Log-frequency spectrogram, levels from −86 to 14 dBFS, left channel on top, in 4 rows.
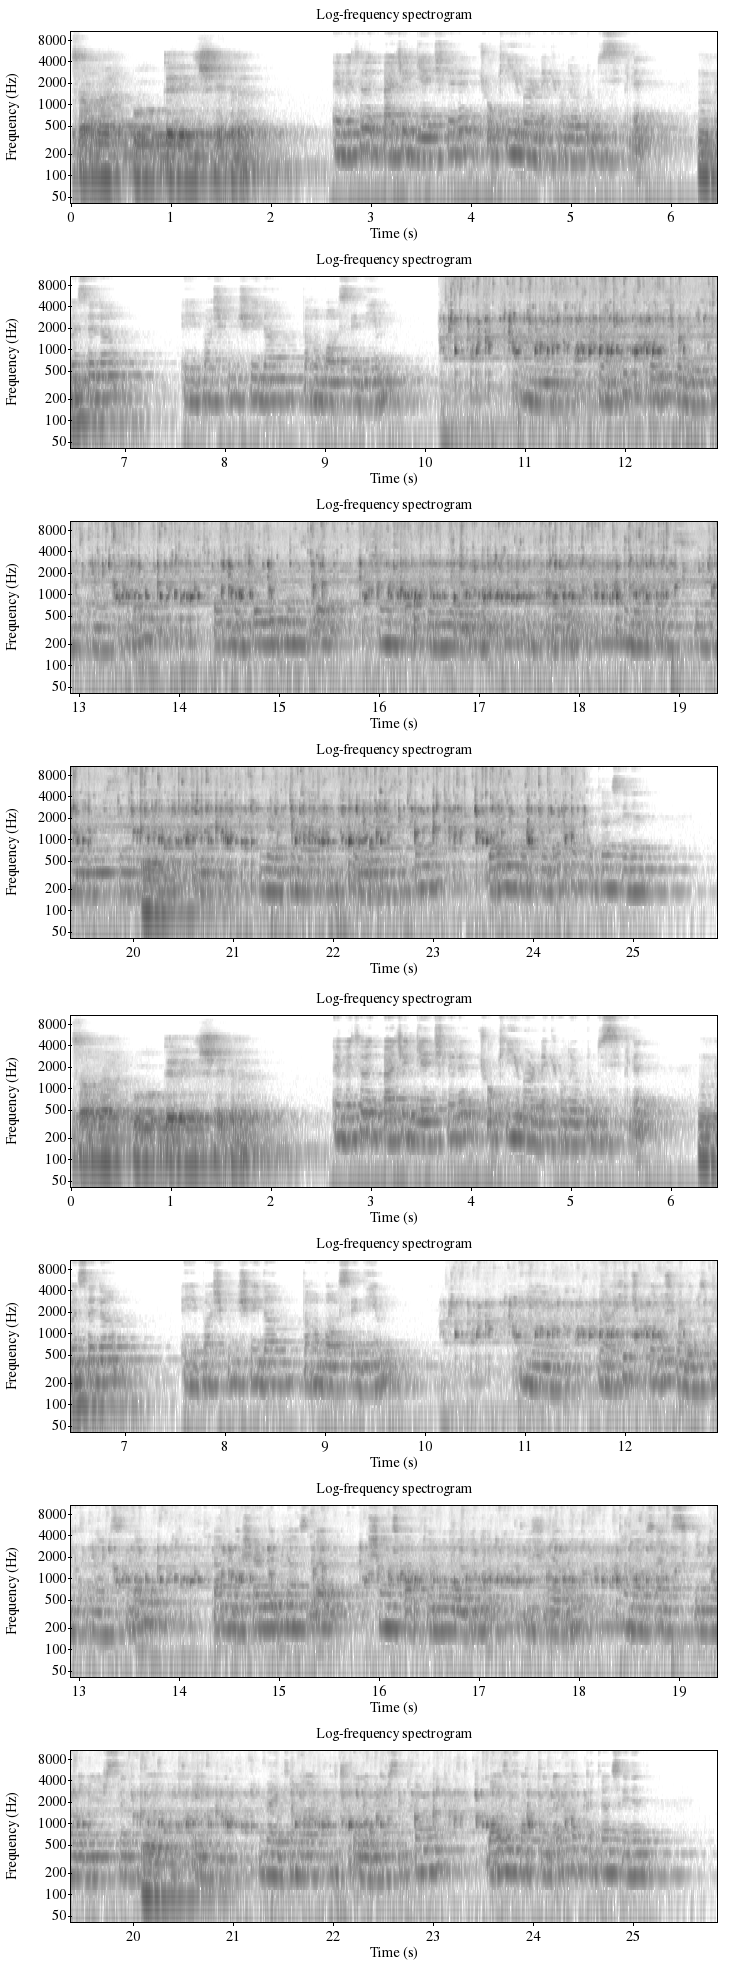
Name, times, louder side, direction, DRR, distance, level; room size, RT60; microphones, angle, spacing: voice 1, 0.0-1.8 6.3-6.6 20.1-20.3, equal, 50° left, -4 dB, 2.2 m, -33 dB
voice 2, 2.6-5.8 6.4-6.9 7.6-9.7 10.9-13.9 14.3-15.6 15.9-18.1 18.4-20.1 20.5-21.0 21.2-23.1 23.5-25.2, right 1 dB, 15° right, -2 dB, 1.9 m, -39 dB
sound 1, 10.1-24.6, left 10 dB, 85° left, 0.3 m, -35 dB
10.0 x 9.5 x 6.1 m, 1.4 s
head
